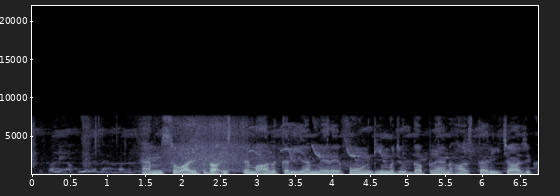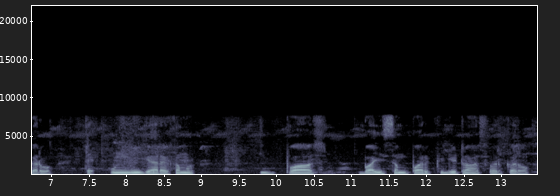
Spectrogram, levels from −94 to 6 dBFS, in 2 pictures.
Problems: constant background noise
